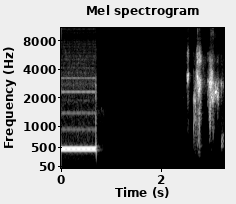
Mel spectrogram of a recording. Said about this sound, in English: This phone is ringing.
